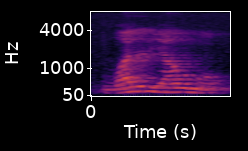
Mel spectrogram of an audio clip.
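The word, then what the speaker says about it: والْيَوْمُ: So, you pronounce wal, so do not pronounce this alif. So this becomes again a hamzatul wasl, small swad. So that's what this one is there. So the word is pronounced as wal yawmu, and the day.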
